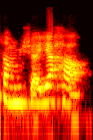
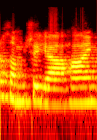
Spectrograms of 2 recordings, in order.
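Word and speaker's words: संशयः: The word is samshaya and we put visarga, it becomes samshayaha or samshayaha in Maharashtra.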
